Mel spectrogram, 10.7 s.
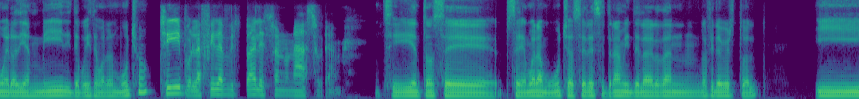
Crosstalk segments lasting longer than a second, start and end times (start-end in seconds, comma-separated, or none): none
